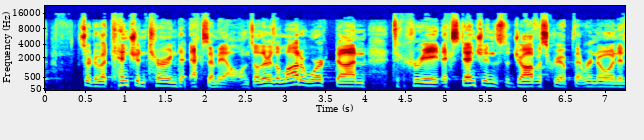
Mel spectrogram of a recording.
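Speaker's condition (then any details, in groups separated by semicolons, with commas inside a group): No condition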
